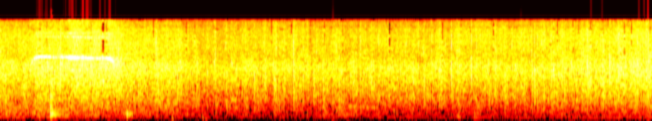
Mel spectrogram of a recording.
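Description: Audience applauding steadily. About half a second in, a single high steady tone sounds for about a second. The clapping eases a little midway and grows louder again near the end.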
